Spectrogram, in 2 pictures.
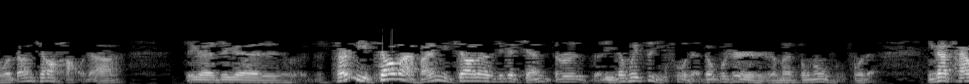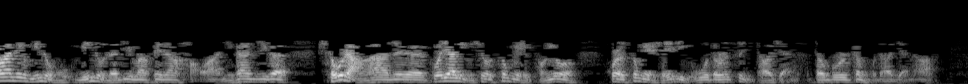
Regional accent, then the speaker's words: Northeast China, China; 我现在在北京，或者我在东北，就在我老家

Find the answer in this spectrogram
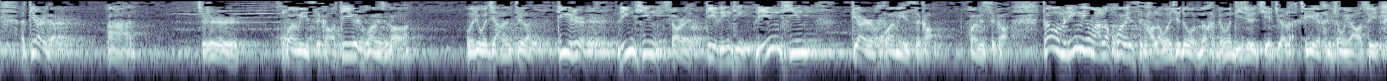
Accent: Northeast China, China; 结果我们东北人不太懂界限，我们东北就跟美国似的，没有篱笆然后就串门

